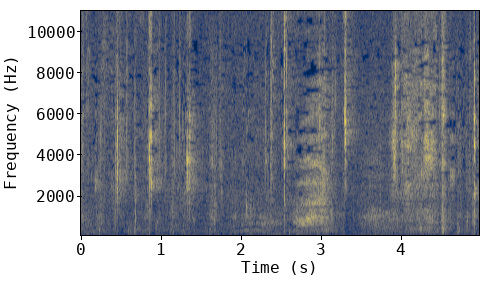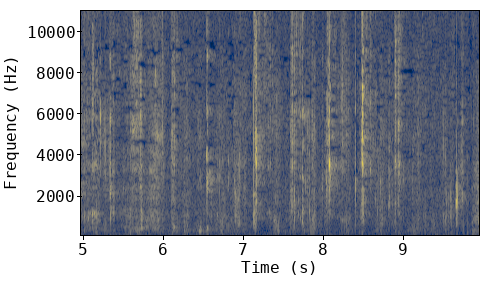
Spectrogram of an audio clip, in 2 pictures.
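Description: Chopsticks clink against a bowl.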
